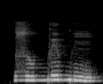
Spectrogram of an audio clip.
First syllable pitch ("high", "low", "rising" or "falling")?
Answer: low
